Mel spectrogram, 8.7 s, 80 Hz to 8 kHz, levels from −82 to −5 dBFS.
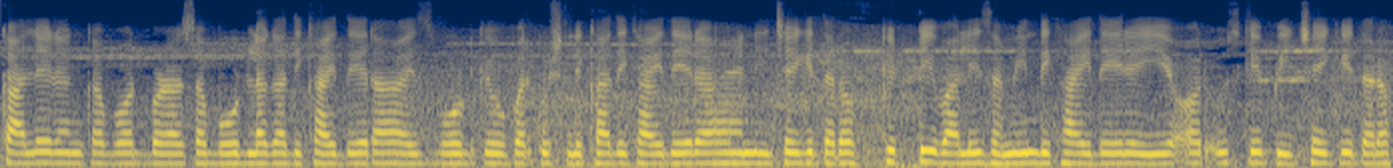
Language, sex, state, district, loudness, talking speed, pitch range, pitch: Hindi, female, Chhattisgarh, Bilaspur, -14 LUFS, 255 wpm, 175-180 Hz, 175 Hz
